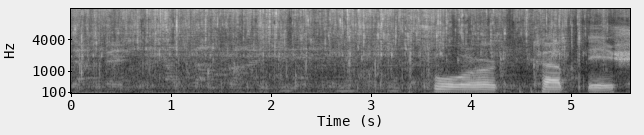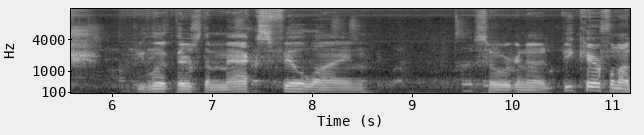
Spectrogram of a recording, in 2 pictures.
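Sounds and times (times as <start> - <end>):
water pouring from a water bottle into a cooking pot of beans and ham hock: 0.0 - 5.7
speech: 3.6 - 8.7, 9.5 - 11.1.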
